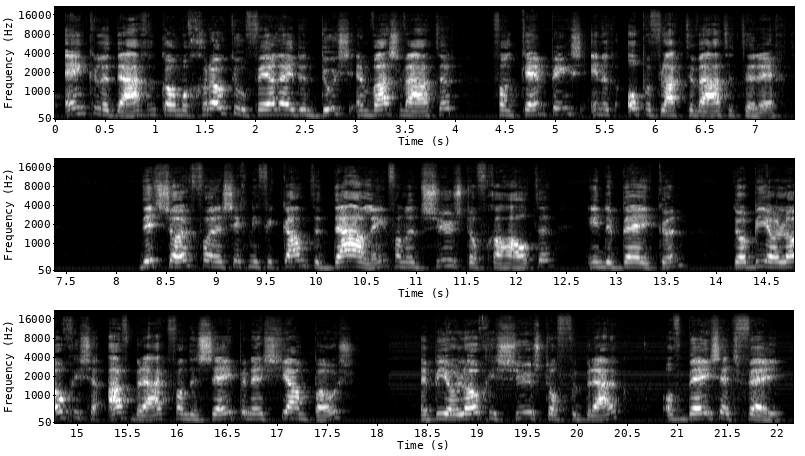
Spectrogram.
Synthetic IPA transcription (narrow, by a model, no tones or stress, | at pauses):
ɛŋkələdaːχənkowmənχrowtəɦuveːlˠɦejdəndujsɛnʋɑsʋaːtər | v̥ɑnkɛmpɪŋsɪnɦətɔpərvlɑk̚təʋaːtərtərɛχt | dɪtsɔrχtfʊːɾənsɪχnifikɑntədaːlɪŋvɑnɦətsyːɹstɔfχəɦɑlˠtə | ʔɪndəbejkən | dʊːɹbiolowχisəʔɑvbraːkfɑndəzejpənɛnʃjɑmpows | ɦəd̚biolowχisːyːɹstɔfəɹbrœɥk | ʔɔfbezɛtfej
